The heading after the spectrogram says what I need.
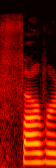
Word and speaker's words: Favre: Andy he says Brett Favre yeah how how do you pronounce it and he says dasovic is pretty good at farver noogans okay so apparently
